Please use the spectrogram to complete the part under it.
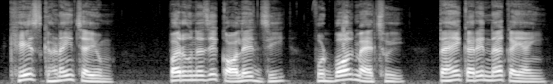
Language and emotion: Sindhi, neutral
